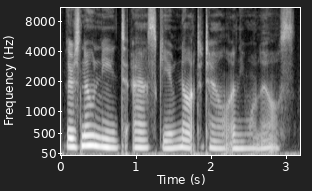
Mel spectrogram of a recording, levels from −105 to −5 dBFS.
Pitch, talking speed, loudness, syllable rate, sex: 175 Hz, 205 wpm, -16 LUFS, 5.0 syllables/s, female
